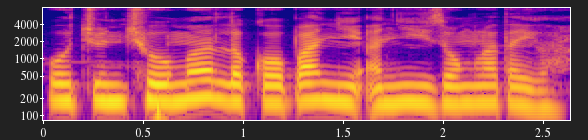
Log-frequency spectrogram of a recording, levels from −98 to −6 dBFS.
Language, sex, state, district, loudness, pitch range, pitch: Wancho, female, Arunachal Pradesh, Longding, -16 LUFS, 170-185 Hz, 175 Hz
